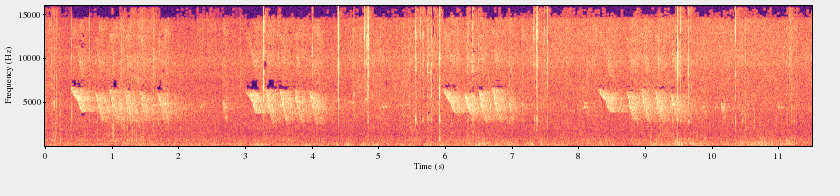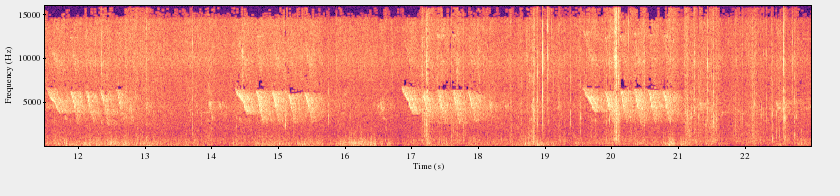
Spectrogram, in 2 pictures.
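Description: A high buzzing trill, repeated eight times at roughly even spacing, each phrase about a second and a half long, over a steady low outdoor rumble.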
